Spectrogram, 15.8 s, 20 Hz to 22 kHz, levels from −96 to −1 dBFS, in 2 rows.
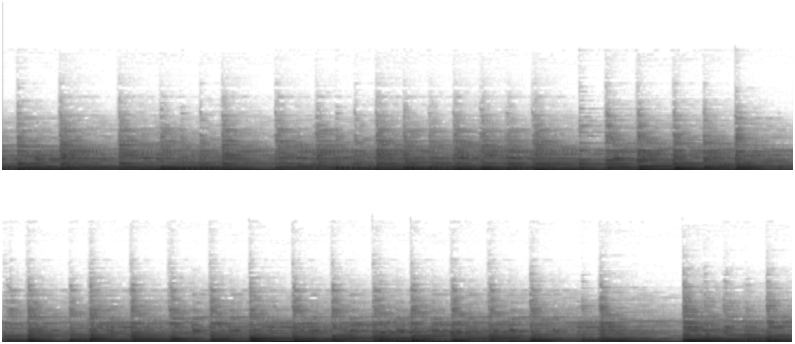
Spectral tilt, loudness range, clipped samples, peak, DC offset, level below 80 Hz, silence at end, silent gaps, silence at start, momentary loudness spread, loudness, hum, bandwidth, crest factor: -8 dB/octave; 2 LU; under 0.1%; -2 dBFS; under 0.1%; -36 dBFS; 0 s; none; 0 s; 4 LU; -18 LUFS; none; 7.6 kHz; 14 dB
